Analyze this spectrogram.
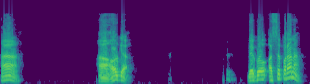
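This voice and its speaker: A man's voice: mid-range voice, big pitch swings, drawn-out words. A man giving a devotional discourse as a spiritual teacher, bantering and often asking his listeners rhetorical questions.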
